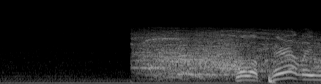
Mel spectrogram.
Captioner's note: crowd cheering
